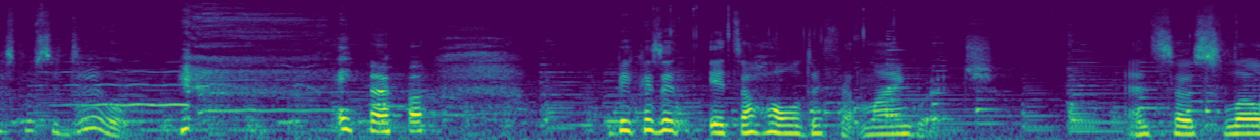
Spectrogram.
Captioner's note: laughing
